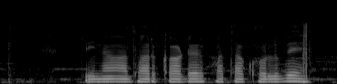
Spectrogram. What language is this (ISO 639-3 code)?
mag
